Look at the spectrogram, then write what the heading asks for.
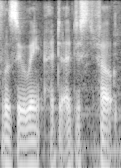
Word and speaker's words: lazuli: Well, we have two ender pearls and 36 lapis lazor. I know it's lazuli.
